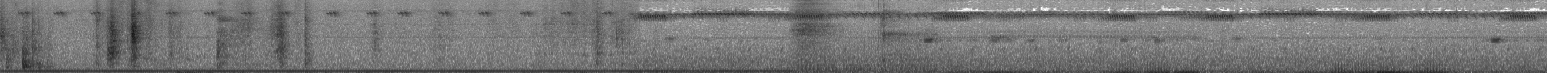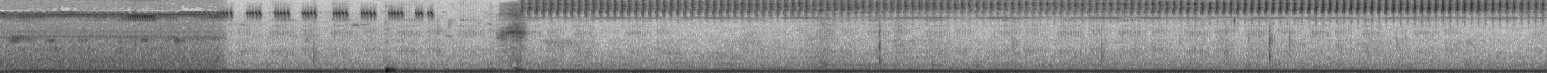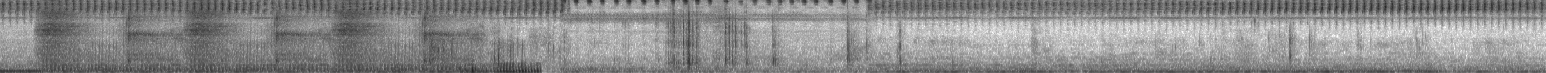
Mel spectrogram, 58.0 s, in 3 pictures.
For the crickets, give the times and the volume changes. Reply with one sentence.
You can hear the crickets from 0.0 to 57.9 s, at a steady volume.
